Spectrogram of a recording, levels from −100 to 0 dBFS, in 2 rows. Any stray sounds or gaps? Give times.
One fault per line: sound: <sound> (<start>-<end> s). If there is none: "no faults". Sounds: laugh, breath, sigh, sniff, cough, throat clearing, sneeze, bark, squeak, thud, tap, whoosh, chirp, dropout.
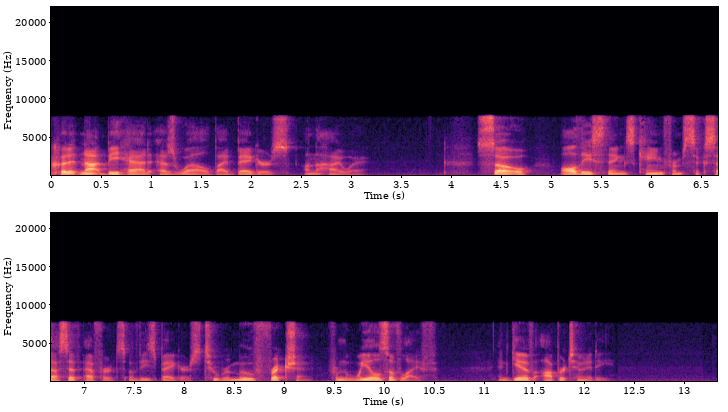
no faults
